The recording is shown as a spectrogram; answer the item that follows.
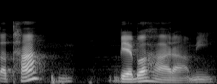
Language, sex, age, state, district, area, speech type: Sanskrit, male, 18-30, Assam, Barpeta, rural, spontaneous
